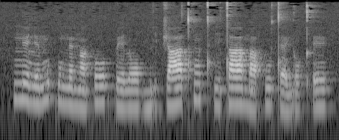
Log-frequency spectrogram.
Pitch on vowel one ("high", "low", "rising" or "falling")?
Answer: falling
